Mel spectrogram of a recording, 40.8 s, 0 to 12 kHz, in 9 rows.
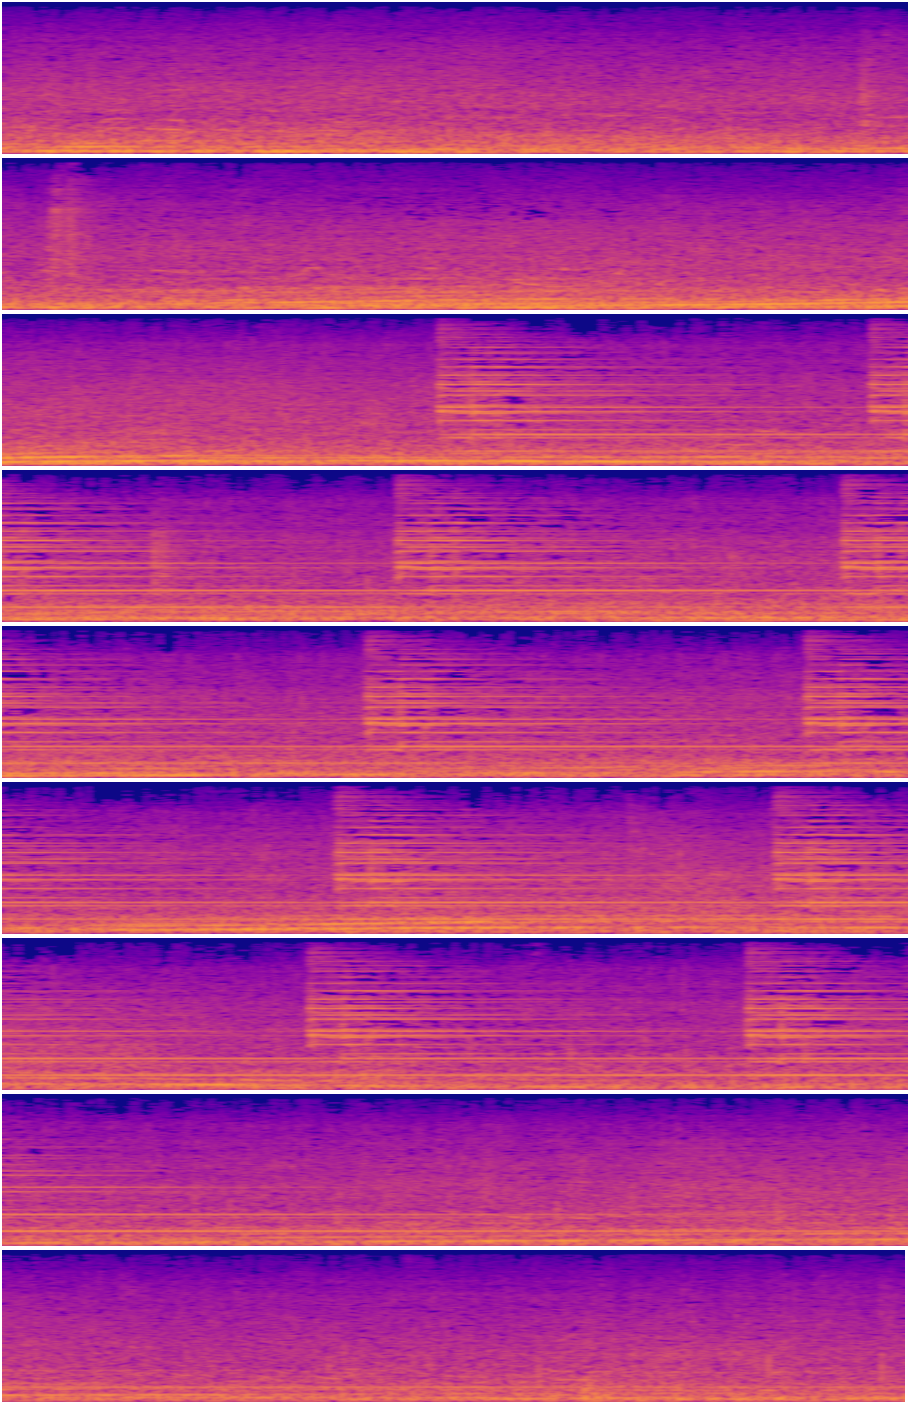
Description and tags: ajaccio 10pm
Sitting in the central square in Ajaccio listening to the 10pm bells ring. There is a little bit of street ambiance before and after the bells ring.
Recorded with The Sound Professional binaural mics into Zoom H4.
ambient, bells, binaural, field-recording, ring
